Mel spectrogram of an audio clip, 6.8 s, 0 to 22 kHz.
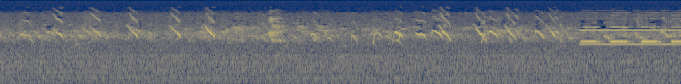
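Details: Chicks of Sussex, Sultan, Turken and Australorp breeds, newly hatched on 8 March 2024, give rapid, sharply falling high peeps, several each second, overlapping from many birds, with a steady background hum and a brief tonal beep near the end.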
